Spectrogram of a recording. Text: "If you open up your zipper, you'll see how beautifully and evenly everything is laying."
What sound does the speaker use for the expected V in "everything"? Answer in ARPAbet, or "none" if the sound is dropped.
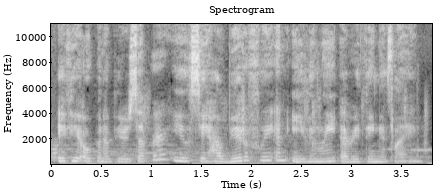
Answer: V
